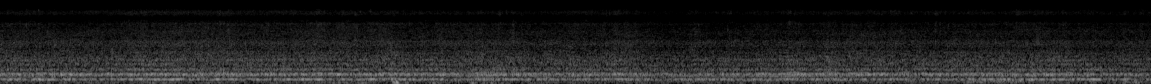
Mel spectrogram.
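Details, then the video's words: Many bees at work pollinating, humming in a constant, even drone centred on low bands, unbroken for the whole stretch with one brief thump. "Bees are pollinating"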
